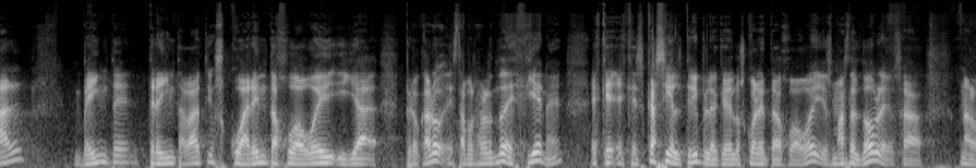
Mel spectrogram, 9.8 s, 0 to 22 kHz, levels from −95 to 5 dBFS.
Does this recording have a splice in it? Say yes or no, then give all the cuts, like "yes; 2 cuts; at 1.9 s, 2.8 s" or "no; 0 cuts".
no; 0 cuts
